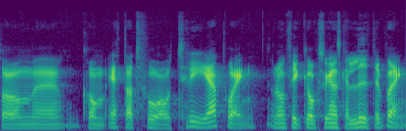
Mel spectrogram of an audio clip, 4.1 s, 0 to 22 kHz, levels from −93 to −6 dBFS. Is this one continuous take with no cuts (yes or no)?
yes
